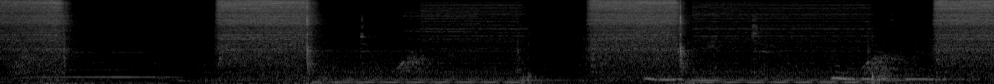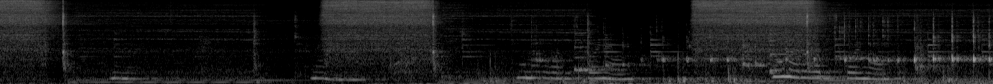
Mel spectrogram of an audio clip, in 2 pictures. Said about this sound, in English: the espresso machine operates by itself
